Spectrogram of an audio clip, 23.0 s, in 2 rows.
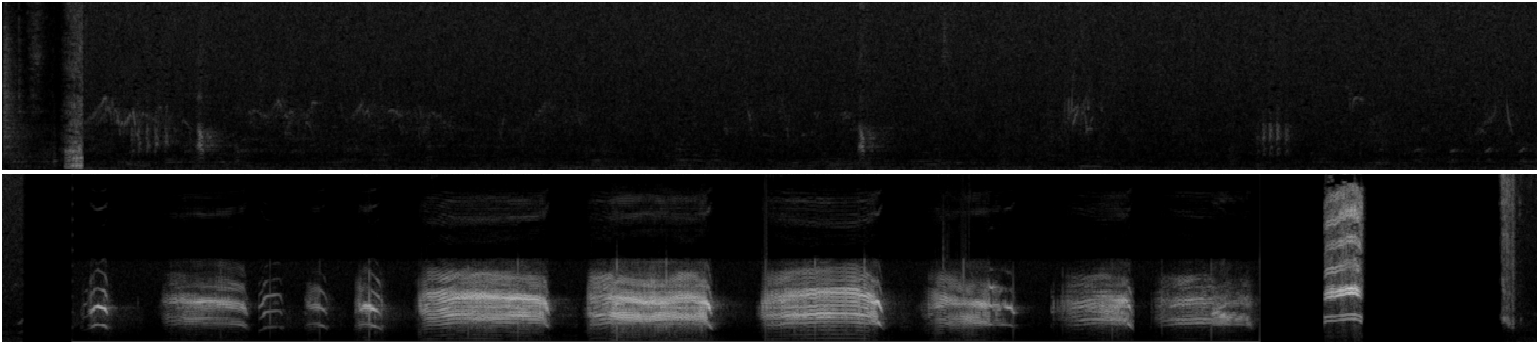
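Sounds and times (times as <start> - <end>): monkeys calling: 21.4 - 21.8.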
